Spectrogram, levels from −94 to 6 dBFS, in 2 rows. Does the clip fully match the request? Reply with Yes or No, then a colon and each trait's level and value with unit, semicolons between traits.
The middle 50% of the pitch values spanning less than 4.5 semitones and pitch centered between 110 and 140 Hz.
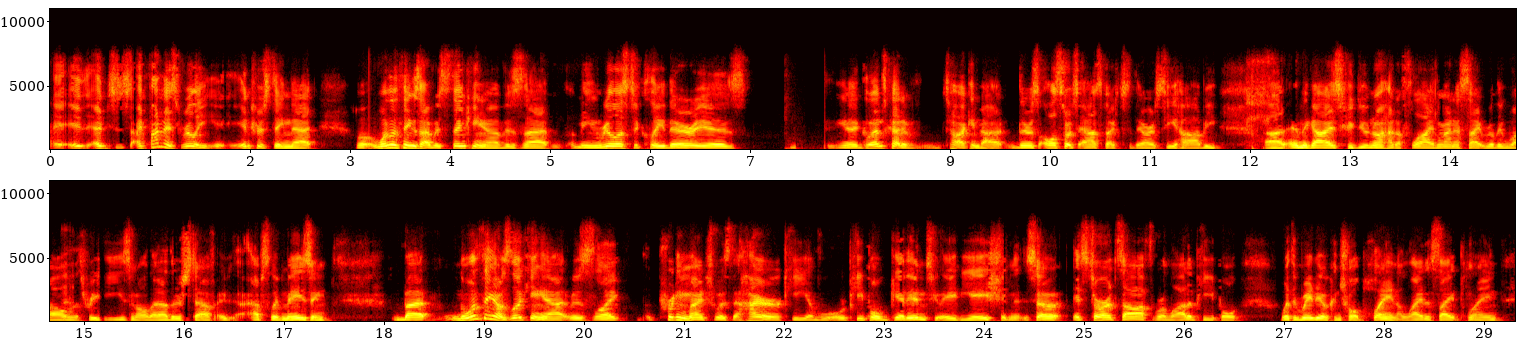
Yes: average, 2.7 semitones; low, 115 Hz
